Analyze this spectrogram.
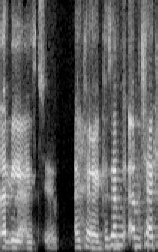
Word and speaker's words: Levi's: But you know, The one of Europeans call it levies, so you can do Levi's.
